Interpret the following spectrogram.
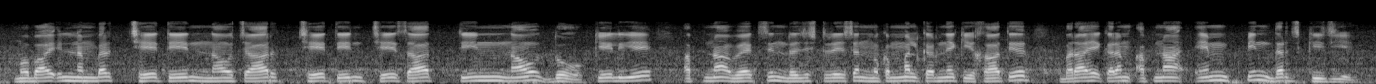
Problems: constant background noise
